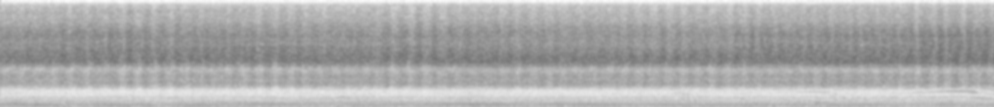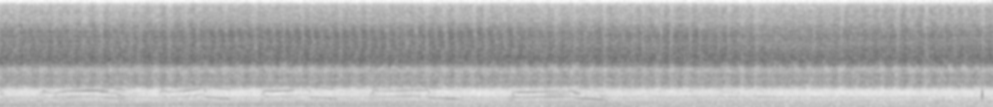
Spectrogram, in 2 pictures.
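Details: Croatian seaside cicadas in summer fill the air with a constant shrill, pulsing buzz, while a bird adds short chirping, sweeping notes in the middle section.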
